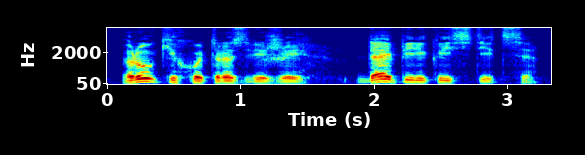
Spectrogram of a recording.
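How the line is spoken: Weak whisper. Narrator (Russian): Кузьмич, вяло шевеля бледными губами, прошептал

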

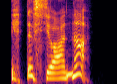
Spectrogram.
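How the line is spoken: Growl. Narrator (Russian): Рыкнула Йоль

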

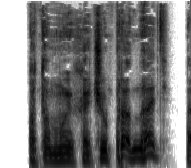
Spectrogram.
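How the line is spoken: Laughing. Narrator (Russian): рассмеялся я

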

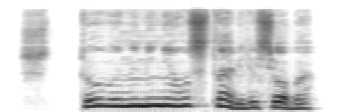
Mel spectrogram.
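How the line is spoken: Exclamation. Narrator (Russian): воскликнула она

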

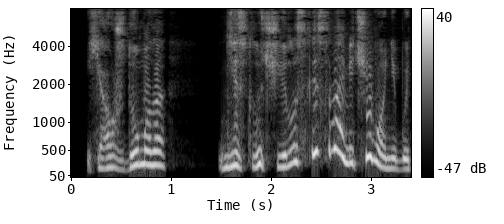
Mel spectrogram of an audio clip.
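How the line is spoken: Woman exclaiming. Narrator (Russian): воскликнула мисс Офелия

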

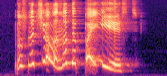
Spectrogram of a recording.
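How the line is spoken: Wailing howl. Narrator (Russian): взвыла Белочка

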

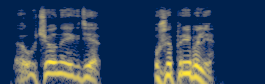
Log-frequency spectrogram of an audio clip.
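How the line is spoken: Strangled wheeze after coughing. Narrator (Russian): Станислав покашлял безуспешно и сдавленно прохрипел

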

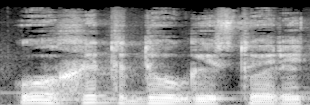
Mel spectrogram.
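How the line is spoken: Heavy sigh. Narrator (Russian): тяжело вздохнул вампир

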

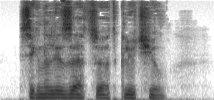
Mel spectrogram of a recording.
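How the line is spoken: Whispered. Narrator (Russian): прошептал он

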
